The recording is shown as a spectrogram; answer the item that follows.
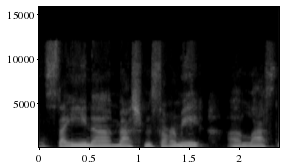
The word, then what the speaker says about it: Mashmasarmi: Um, my name is Sena Mashmas and I'm My name is Sena Mashmasarmi. Uh, last name is spelled M A S H M A S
